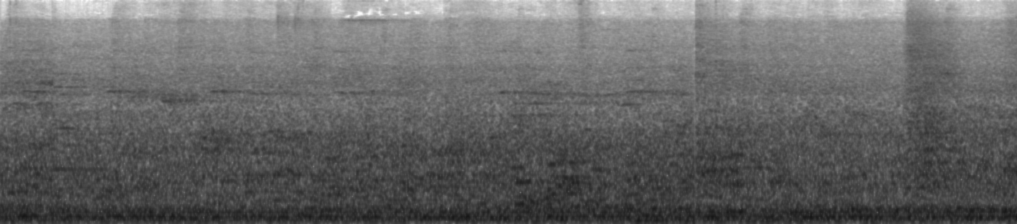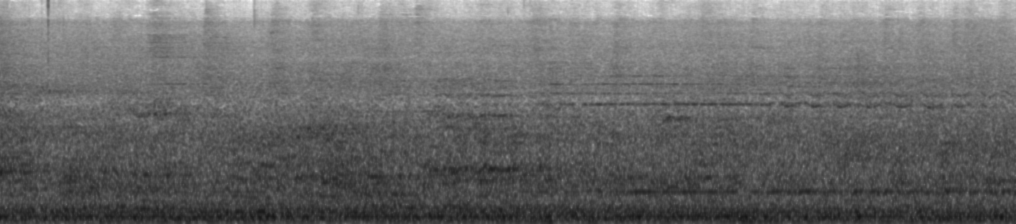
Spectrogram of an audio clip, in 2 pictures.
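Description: Steady background ambience of a busy hawker centre: a continuous low rumble with faint voices in the background.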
